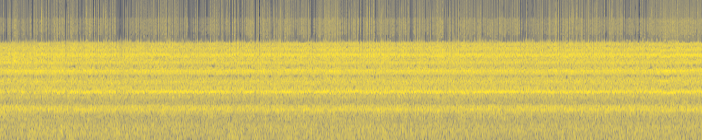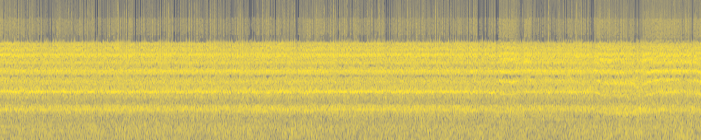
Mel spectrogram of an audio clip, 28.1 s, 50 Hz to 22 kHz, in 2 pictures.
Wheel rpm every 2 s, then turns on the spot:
230, 230, 230, 230, 230, 230, 230, 230, 230, 230, 230, 230, 230, 220.
none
